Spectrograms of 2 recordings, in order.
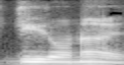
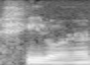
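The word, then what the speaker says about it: Girona: و این تلفظش جیرونا یعنی تو انگلیسی حداقل میگن جیرونا یعنی خیرونا نیست که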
